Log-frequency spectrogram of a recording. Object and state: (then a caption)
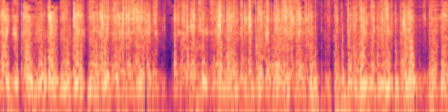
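Metal mesh microphone grille being scratched. Fingertips of both hands scratch fast across the hollow metal mesh grille of a black microphone. The result is a dense, continuous, rough scratching roar, heavy in the low end, with a few brief dips in loudness.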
